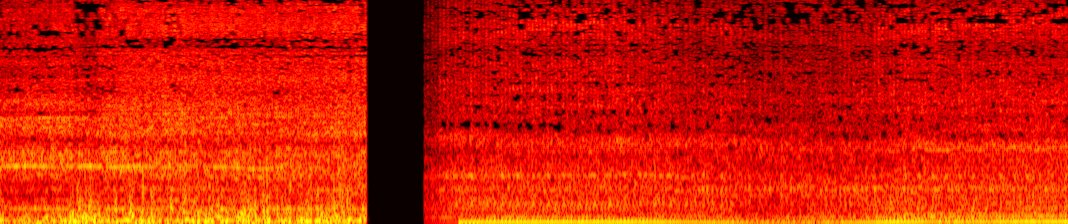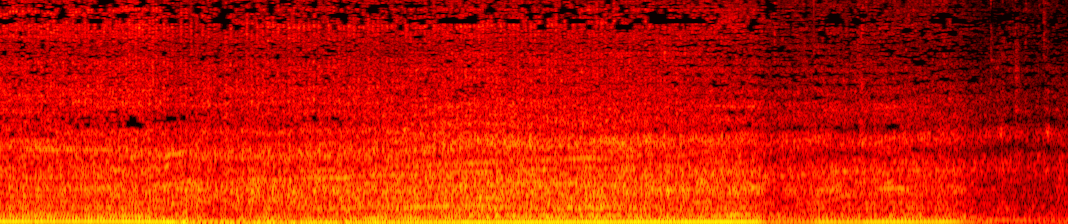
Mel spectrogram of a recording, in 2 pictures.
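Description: MTZ (Belarus) tractor's diesel engine running steadily while it pulls a harrow across the field. The sound drops out briefly about three seconds in and falls lower near the end.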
